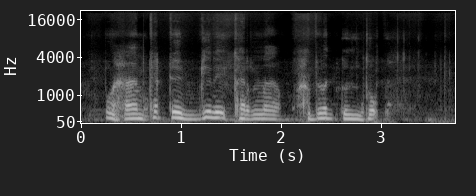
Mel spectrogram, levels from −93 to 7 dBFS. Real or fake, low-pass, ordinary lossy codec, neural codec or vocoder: fake; none; none; codec, 44.1 kHz, 2.6 kbps, SNAC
